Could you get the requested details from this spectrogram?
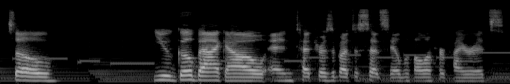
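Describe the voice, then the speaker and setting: Bright-voiced woman streamer chatting. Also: lowish voice, normal speed, faint music behind. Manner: animated storytelling with many fillers and laughs. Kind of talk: casual chat.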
